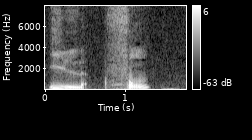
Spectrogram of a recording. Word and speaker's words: ils font: Ils font. Okay, so you've got this nasal on, on. Okay, and then the final T is not pronounced.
